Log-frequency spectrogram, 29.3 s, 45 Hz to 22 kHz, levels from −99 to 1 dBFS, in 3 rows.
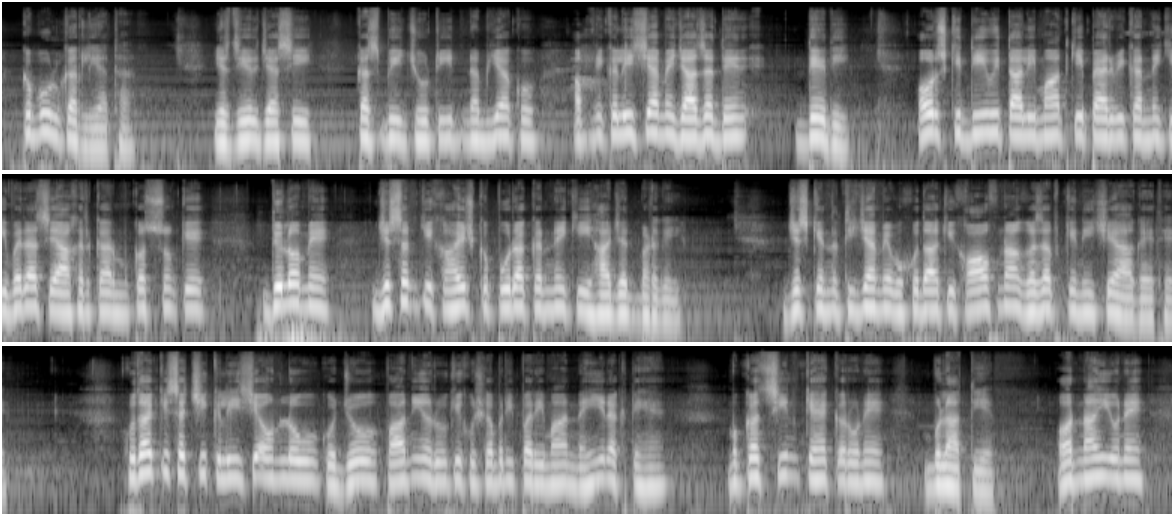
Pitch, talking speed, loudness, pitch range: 150 Hz, 175 wpm, -20 LUFS, 130-165 Hz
